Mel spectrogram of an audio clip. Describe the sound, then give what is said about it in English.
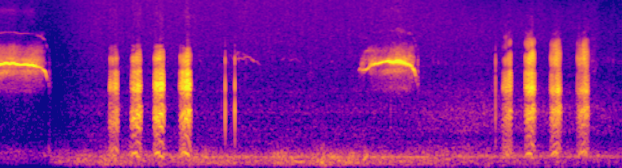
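A snowy owl calls in a clear outdoor setting: a thin, rising whistle, then a quick series of four harsh, barking notes, and the same whistle-and-bark sequence repeats once more. No one speaks. “But what about the second most popular bird? Believe it or not, it's the snowy owl.”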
